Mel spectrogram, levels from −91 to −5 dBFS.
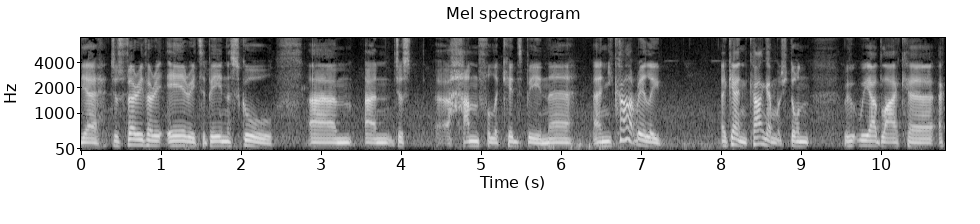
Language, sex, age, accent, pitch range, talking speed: English, male, 30-49, British, 105-125 Hz, 185 wpm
